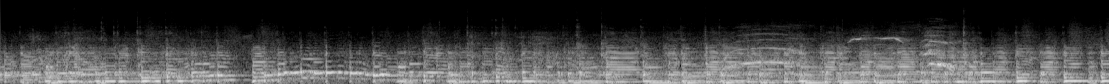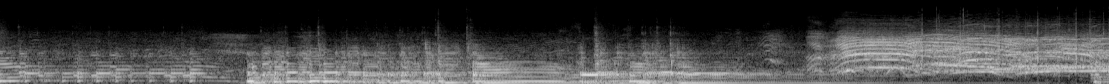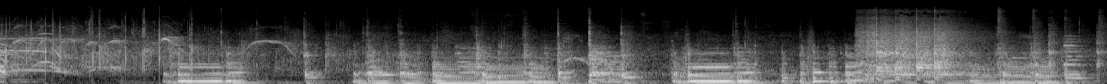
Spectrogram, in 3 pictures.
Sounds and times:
Drum kit: 0:23.8 - 0:33.2
Rimshot: 0:30.7 - 0:33.2.

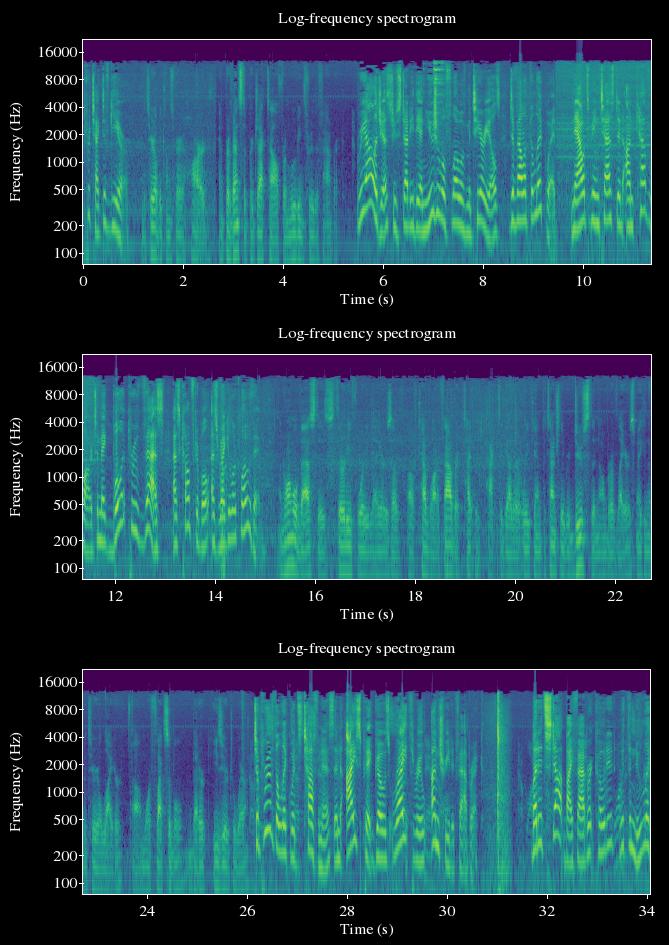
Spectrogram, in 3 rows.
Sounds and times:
Speech: 0:00.0 - 0:30.6, 0:31.4 - 0:34.0.

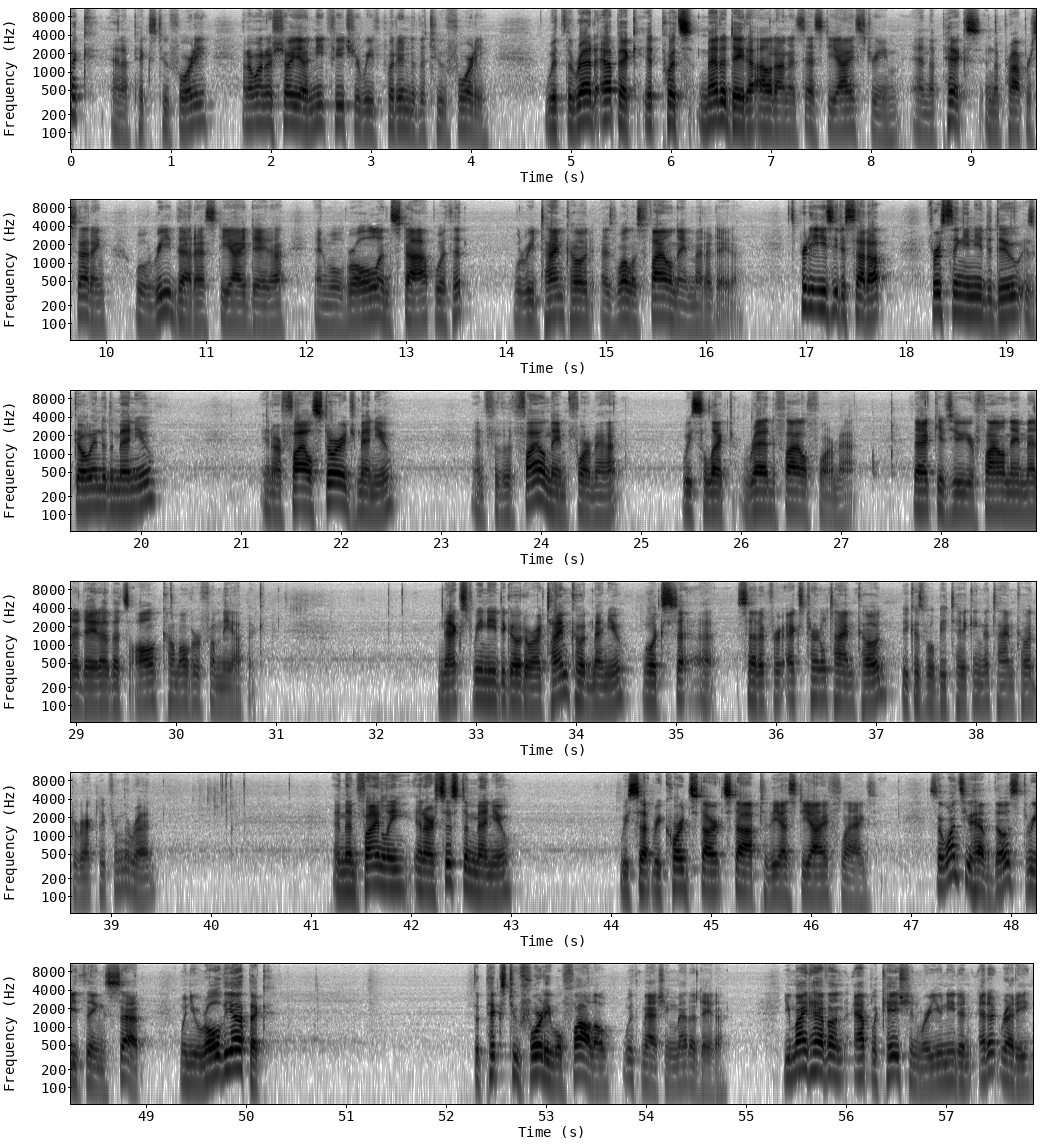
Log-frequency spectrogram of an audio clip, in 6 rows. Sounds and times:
Speech: 0:00.0 - 0:20.3, 0:21.2 - 0:22.6, 0:23.3 - 0:31.0, 0:32.6 - 0:39.6, 0:41.2 - 0:43.1, 0:44.1 - 0:50.3, 0:52.2 - 0:57.8.

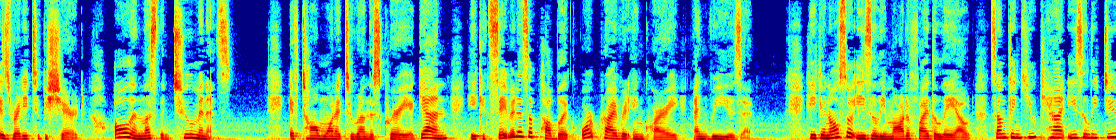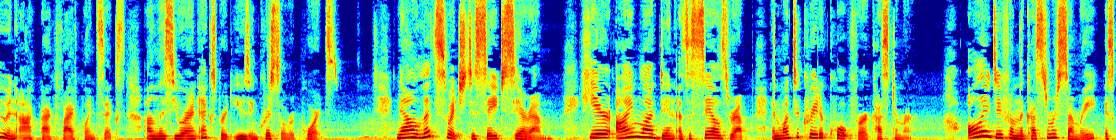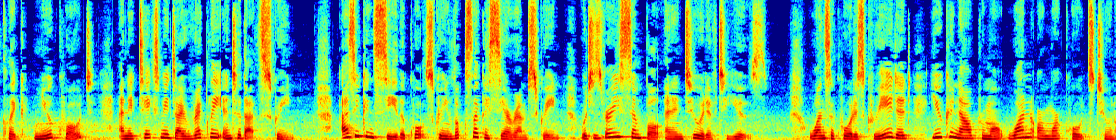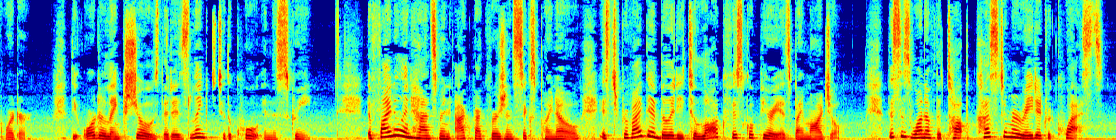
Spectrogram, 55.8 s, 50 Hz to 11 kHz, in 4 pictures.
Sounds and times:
Speech: 0:00.0 - 0:02.9, 0:03.6 - 0:09.5, 0:10.1 - 0:25.4, 0:26.0 - 0:45.8, 0:46.4 - 0:55.7.

